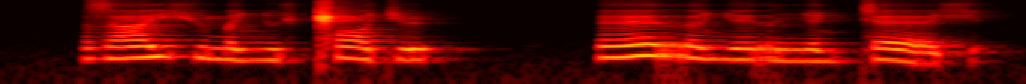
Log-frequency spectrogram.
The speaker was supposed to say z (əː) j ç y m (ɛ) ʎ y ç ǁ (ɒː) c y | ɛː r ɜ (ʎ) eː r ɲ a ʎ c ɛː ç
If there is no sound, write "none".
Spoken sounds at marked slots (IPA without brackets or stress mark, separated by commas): aː, ɛ, ɒː, ʎ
